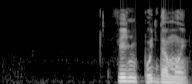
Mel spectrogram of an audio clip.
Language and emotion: Russian, neutral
